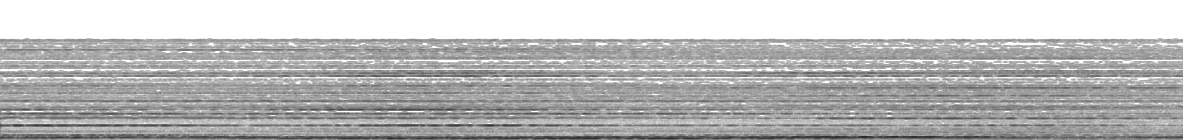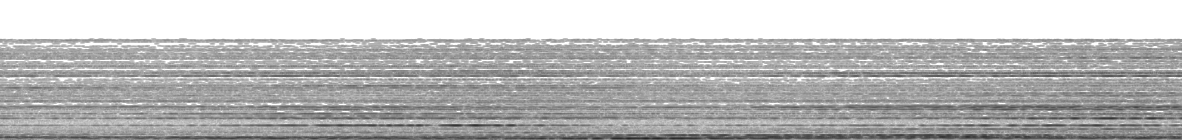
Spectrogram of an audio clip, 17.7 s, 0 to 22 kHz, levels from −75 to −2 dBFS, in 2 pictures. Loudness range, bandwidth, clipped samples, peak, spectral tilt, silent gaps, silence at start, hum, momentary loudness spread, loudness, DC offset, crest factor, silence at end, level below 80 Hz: 4 LU; 16 kHz; under 0.1%; -8 dBFS; -1.5 dB/octave; none; 0 s; none; 7 LU; -21 LUFS; under 0.1%; 14 dB; 0 s; -56 dBFS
